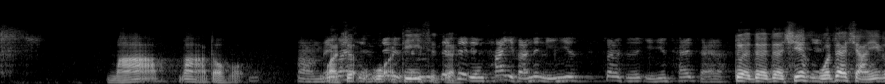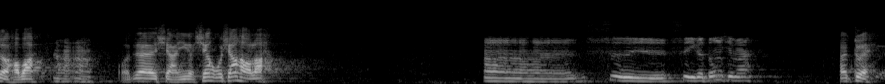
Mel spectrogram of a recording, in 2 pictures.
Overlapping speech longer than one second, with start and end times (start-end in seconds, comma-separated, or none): 3.2-4.6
